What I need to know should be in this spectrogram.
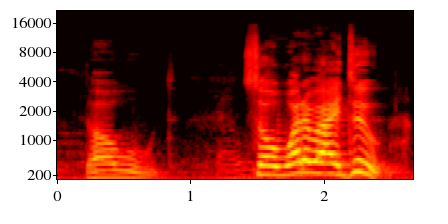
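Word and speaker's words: داود: wrote the zaboor David how do I pronounce David in Arabic DeVoe Dawood so what do I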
